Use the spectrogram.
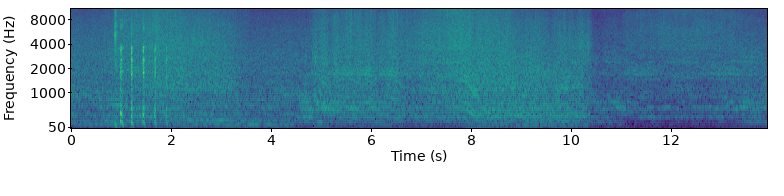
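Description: A racing truck engine in a racing-game league race, revving with a few sharp bursts near the start, then a sustained buzzing drone that rises and falls before dropping back to a quieter hum.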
